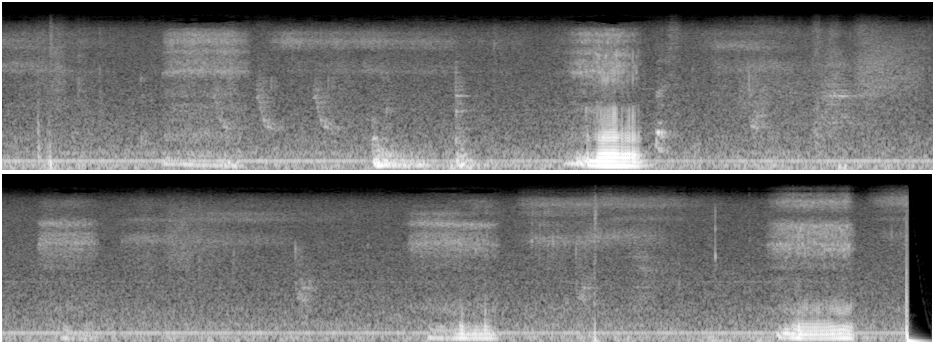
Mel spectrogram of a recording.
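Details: Dog asleep on a couch snoring: loud, rough snores with low rattling recur every few seconds over a steady low room hum.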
